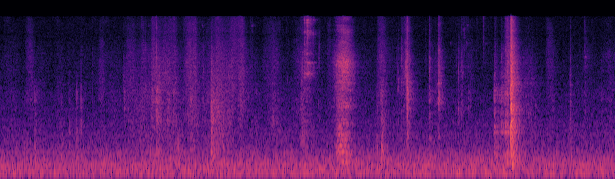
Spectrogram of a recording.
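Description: Hands rummaging in a fabric backpack: scattered small clicks and brief rustles, with one sharper, louder rustle about five seconds in, over a steady low room hum.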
